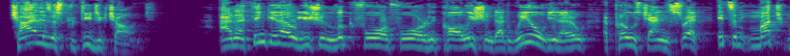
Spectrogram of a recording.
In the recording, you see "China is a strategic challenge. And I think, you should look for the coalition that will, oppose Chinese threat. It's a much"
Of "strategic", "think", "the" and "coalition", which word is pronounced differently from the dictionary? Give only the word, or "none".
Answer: none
